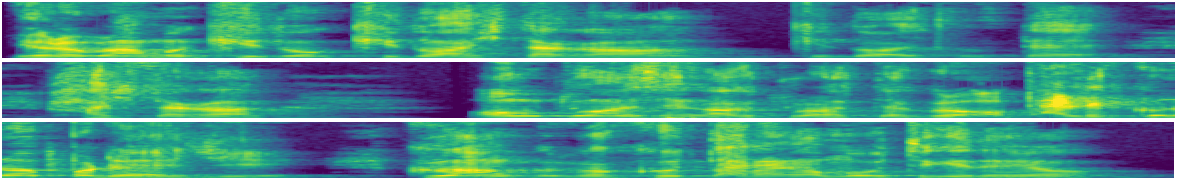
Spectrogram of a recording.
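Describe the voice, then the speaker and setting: A man pastor preaching a sermon in a church, swinging between quiet and loud and briefly acting out the voices of a crowd and a beggar. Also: a little high, brisk. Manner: acts out crowd and beggar voices, rising and falling loudness. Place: church sanctuary.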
